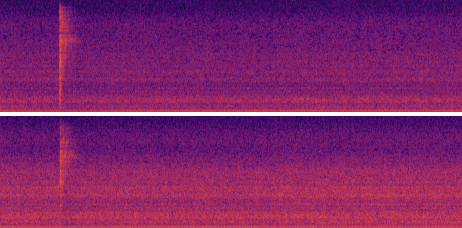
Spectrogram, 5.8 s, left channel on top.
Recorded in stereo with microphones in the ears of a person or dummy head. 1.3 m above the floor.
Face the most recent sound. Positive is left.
turn(degrees=20)  # may be behind; listen again after turning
